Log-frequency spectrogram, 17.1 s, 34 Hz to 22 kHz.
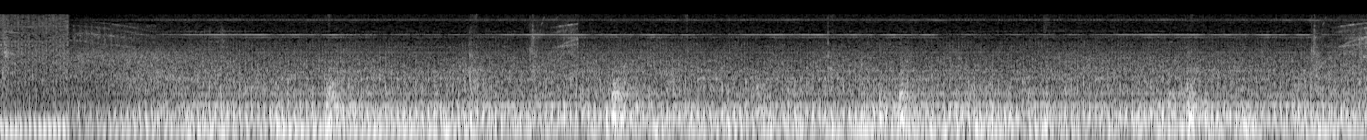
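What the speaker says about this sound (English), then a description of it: "We're on final approach to the airport." A Vertibird aircraft in Fallout 4 makes its final approach to an airport, a loud, continuous rotor and engine roar with steady thumping that holds for the whole stretch, with no voices.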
